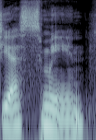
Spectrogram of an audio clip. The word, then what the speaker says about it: Yasmin: And now when people say my name wrong, I'm like, actually, it's Yasmin.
